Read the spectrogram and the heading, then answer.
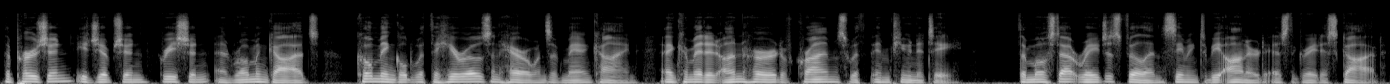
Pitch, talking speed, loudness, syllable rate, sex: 105 Hz, 145 wpm, -19 LUFS, 4.7 syllables/s, male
